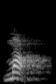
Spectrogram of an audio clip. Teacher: ma with falling pitch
